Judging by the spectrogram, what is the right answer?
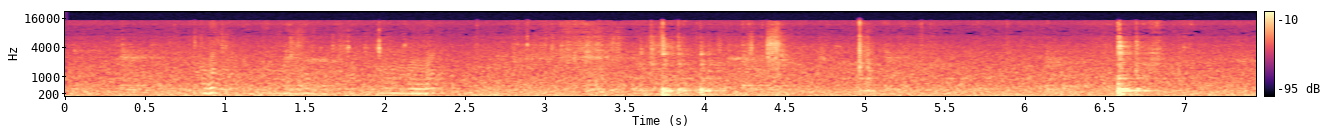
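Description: Clear slime loaded with glitter, sequins and beads being gathered, folded and pressed by hand on a plastic tray: scattered soft sticky crackles and clicks, the sharpest about six and a half seconds in, over a faint steady background hiss.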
